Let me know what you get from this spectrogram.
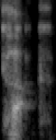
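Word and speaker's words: Kok: There was a speed skater with her last name was spelled K-O-K and pronounced cock.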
